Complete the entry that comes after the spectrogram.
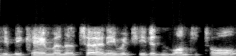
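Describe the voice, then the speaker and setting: Fairly even intonation marks the delivery of a man speaking in an English accent. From England. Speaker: retired airline pilot and spiritual channeler. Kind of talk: casual interview chat.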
